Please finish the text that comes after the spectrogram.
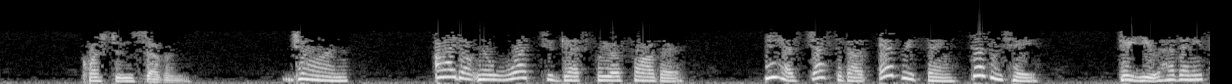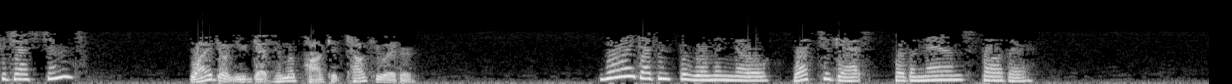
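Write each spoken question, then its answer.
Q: Why doesn't the woman know what to get for the man's father?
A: He has just about everything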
